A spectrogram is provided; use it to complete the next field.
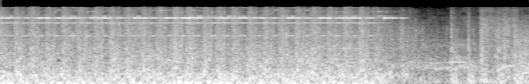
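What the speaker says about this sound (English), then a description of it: "I'm just shooting off at nothing" Gunfire and a grenade blast in the Sleeping Dogs video game come as a loud, continuous burst of rapid shots and rumbling noise that thins out briefly near the end.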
